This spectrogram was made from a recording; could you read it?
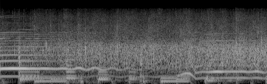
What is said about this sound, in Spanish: Yo creo que se merecen un aplauso.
